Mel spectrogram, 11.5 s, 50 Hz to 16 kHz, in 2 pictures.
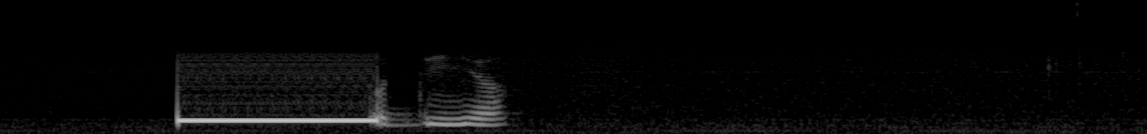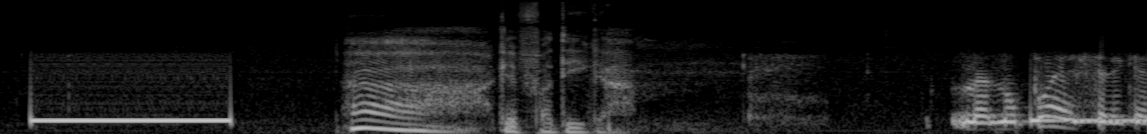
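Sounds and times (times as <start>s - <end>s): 
telephone busy signal on an unanswered call: 0.9s - 1.9s, 5.9s - 6.9s
speech: 7.6s - 9.0s, 10.6s - 11.4s.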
